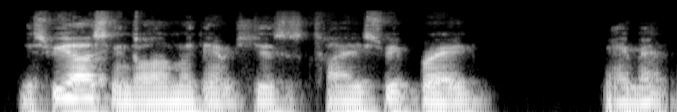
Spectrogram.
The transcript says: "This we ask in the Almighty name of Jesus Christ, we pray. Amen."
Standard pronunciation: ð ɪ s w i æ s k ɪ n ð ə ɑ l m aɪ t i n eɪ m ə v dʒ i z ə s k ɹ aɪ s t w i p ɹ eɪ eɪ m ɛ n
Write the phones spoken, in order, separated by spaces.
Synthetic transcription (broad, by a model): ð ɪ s w i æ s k ɪ n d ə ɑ m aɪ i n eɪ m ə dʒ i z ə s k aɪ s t w i p ɹ eɪ eɪ m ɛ n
